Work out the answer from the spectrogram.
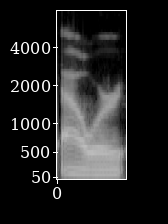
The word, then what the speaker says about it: hour: We waited for blank hour in line. Now be careful. Hour is spelled with an H, but that H is silent, so the word actually begins with a vowel sound.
